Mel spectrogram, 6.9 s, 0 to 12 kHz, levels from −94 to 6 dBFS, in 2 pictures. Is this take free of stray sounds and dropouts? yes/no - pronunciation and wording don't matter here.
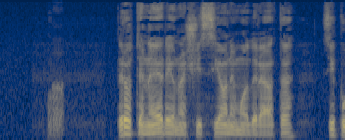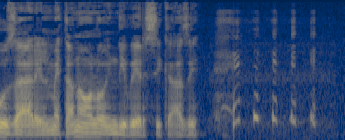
no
